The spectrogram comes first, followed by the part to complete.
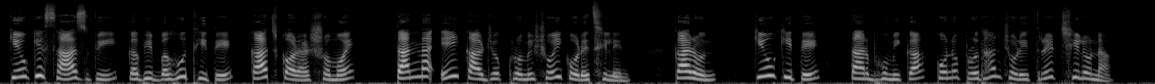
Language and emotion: Bengali, neutral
